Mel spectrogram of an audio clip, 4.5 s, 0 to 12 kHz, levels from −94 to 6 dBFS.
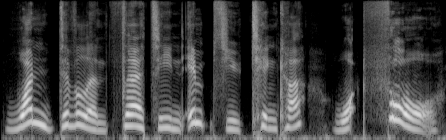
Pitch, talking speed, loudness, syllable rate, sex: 220 Hz, 120 wpm, -18 LUFS, 3.3 syllables/s, female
